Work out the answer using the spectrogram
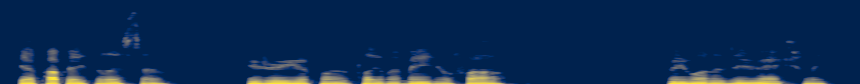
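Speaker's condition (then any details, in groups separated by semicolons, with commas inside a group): Parkinson's disease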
